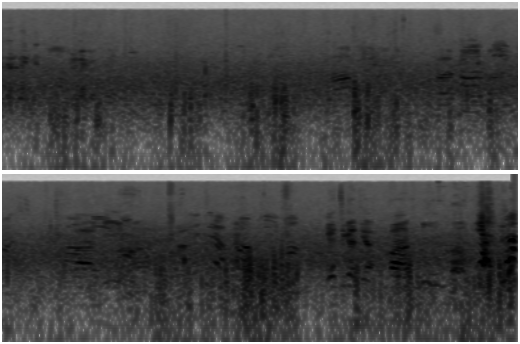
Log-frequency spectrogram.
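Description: Footsteps of passersby tap on paving nearby.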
